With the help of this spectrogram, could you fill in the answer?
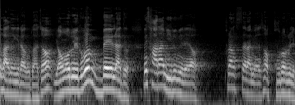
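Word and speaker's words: Maillard: 진하게 한번 보는 거예요 자 첫번째가 마이 r 발음 한글로 썼지만 다 아시죠 매일 나도 많은 이라고도 하죠 영업을 그건 매일 아드 사람이름 이래요 프랑스 사람에서 불어를 고마 이야기 된다는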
